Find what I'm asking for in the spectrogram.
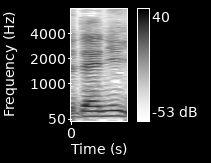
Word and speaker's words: Adeniyi: Is that how you pronounce it, Adonijé? – Oh, Ole Adeniyi, yeah.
